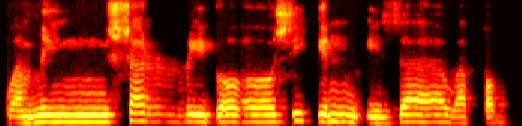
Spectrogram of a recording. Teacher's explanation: Ri-nya jangan sampai panjang lagi.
